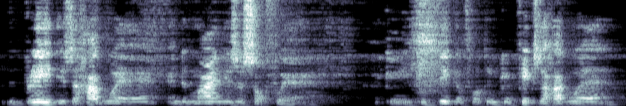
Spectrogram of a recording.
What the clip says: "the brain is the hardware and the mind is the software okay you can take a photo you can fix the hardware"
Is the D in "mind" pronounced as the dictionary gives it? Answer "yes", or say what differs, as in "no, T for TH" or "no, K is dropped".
no, D is dropped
